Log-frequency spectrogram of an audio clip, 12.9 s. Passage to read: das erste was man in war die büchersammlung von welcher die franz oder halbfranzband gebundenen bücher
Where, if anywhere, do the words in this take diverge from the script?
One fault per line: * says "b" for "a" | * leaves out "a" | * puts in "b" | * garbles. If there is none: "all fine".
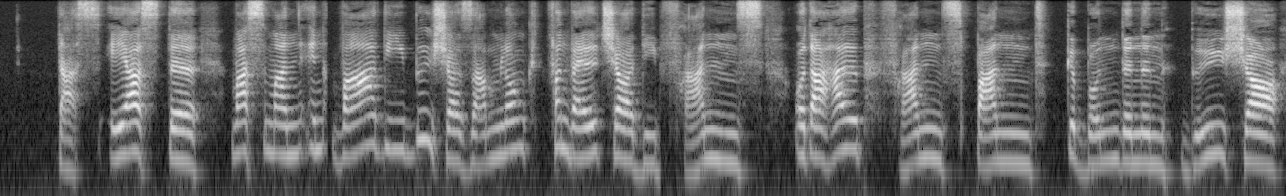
all fine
